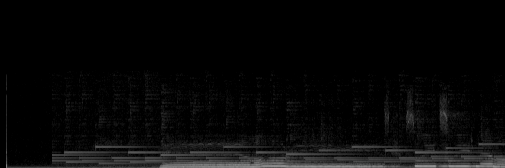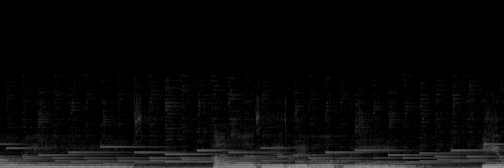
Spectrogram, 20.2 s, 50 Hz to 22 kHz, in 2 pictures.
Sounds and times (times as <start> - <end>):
Music: 1.0 - 20.1.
